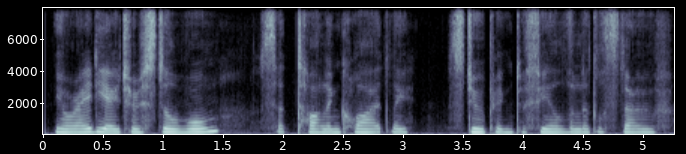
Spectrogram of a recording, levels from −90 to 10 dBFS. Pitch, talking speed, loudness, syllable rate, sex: 205 Hz, 160 wpm, -16 LUFS, 4.7 syllables/s, female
